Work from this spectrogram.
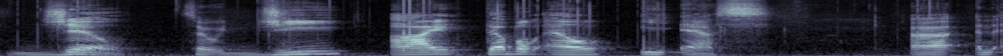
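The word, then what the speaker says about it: Gilles: exact name name it's jill so g-i-l-e-s uh and actually it's pronounced jill like the french part the french do it pronounce it um yeah like jill my name is jill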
